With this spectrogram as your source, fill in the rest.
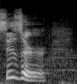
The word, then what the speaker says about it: Scissor: I'm getting word that is actually just scissor uh is how you say his name like a pair of scissors apparently who knew oh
